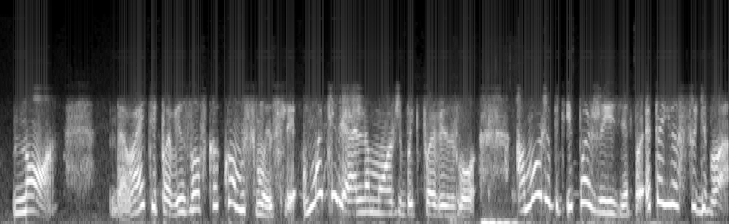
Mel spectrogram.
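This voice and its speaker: A woman's high-pitched voice with very wide pitch swings and very even loudness, over noticeable background noise. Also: moderate pace. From Chechnya. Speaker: caller. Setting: phone call.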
